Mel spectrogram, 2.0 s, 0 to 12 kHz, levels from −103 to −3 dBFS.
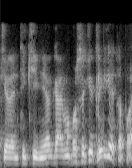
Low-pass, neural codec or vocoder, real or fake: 7.2 kHz; none; real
